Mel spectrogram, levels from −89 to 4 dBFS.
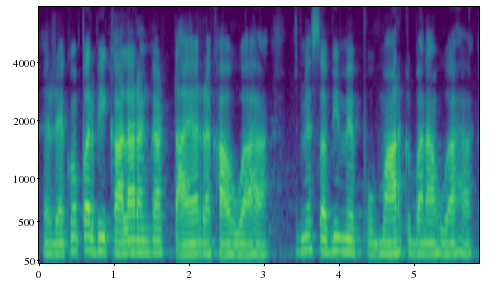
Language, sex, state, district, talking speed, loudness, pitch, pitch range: Hindi, male, Jharkhand, Garhwa, 175 wpm, -18 LUFS, 130 Hz, 125-145 Hz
